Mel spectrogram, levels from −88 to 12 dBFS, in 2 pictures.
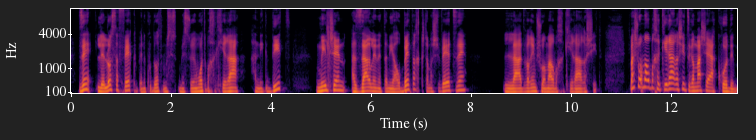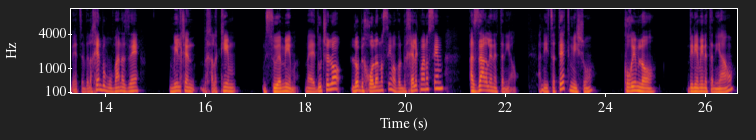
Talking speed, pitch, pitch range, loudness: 120 wpm, 140 Hz, 125-165 Hz, -23 LUFS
